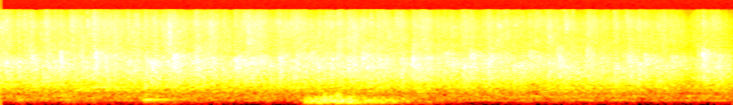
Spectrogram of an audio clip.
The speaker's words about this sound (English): So I'd like to give them another applause for that.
